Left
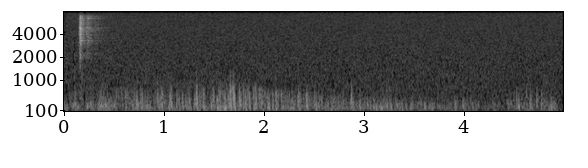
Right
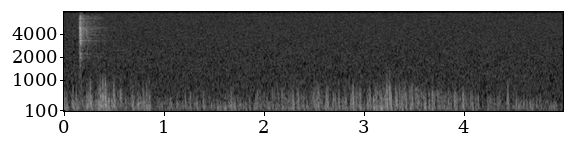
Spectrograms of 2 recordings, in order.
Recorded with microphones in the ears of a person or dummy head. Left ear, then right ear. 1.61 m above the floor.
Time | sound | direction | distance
0.2 | cutlery clinking | centre (ahead or behind) | 1.3 m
